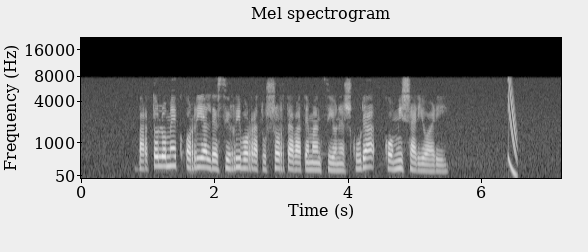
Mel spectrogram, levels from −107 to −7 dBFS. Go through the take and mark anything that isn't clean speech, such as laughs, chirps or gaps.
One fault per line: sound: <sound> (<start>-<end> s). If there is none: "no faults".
sound: chirp (6.4-6.6 s)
